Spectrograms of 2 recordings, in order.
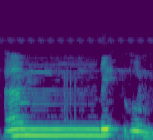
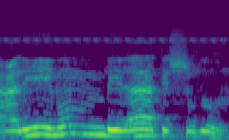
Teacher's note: wajib menukar bunyi nun mati tersebut dengan suara mim disertai dengan dengungan dan samar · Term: Iqlab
